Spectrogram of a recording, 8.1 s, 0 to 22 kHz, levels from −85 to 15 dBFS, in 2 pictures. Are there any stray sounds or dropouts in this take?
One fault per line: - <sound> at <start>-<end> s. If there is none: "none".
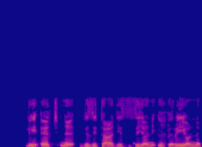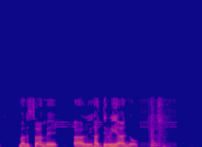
- sneeze at 7.0-7.5 s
